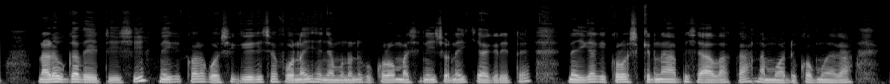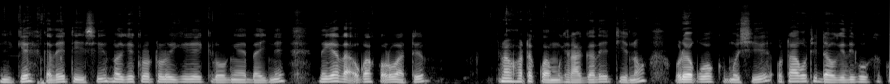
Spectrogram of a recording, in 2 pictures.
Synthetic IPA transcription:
naɾeuɡaðetiʃineɣikɔɾaɣwɔʃiɣeɣeɣet͡ʃafwonaiɦɛɲamonɔneɣukoɾɔmaʃineiʃɔ̰naikiaɣeɾetɛnaiɣaɣekɔɾoʃi̥keɾenabiʃaðakanamwadekɔmwɛɣaniːɡeɡ̥aðetiʃinɔiɡekoɾotoɾoiɣeɣekiɾoŋɛdaineneɣɛðao̰ɣakɔ̰ɾwate | nɔɦɔtakwamokeɾaɡaðetinɔoɾeɔɣwɔkumoʃieotaɣotidaoɣeðiɣokek

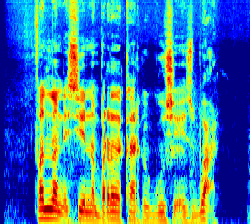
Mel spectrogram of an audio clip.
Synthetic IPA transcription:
fɐd̪lɐnɪsɪnɐmbɐrɐðɐkʰaːrkʰɐɡuːʃɛɛ̰ɪs̬bʊħɑn

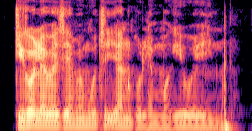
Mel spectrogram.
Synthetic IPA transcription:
kikolewet͡ʃememut͡ʃejankulemːakiwejn

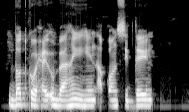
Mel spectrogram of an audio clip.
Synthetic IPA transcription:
d̪ɐd̪kʰʊwɑħɑjʔʊbaːɦɐnjɪɦiːnʔɑ̰qɔːnsɪd̪ɛjn

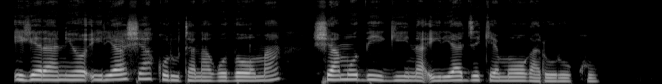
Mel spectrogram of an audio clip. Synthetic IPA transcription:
iɣɛɾaniɔʔiɾeaʃjakoɾutanaɣoðɔma | ʃjamoðiɡinaʔiɾead͡ʑekɛmɔɣaɾoɾokʰu

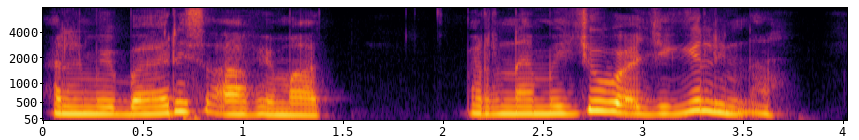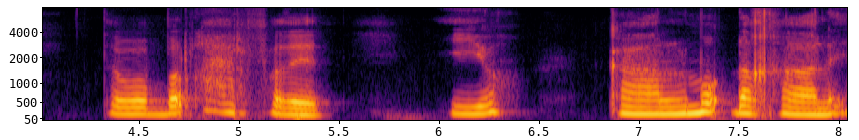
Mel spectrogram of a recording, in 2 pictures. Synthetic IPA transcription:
ʔɐlmɪbaːɾɪsʕɑːfɪmaːd̪̚ | bɐrnaːmɐt͡ʃɔwɑʕt͡ʃɪɡɛlɪnɐh | t̪ʰɐwɐbʊrħɑrfɐðɛːd̪̚ | ʔijɔ | kʰaːlmɔɖɑqɑːlɛ

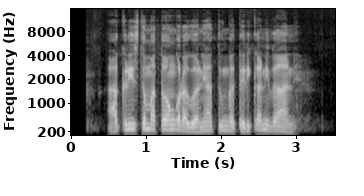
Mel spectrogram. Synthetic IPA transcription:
akiɾis̬tomatɔːŋɡɔɾaɣwaneatuːŋɡateɾikaniðaːnɛ

